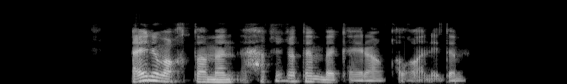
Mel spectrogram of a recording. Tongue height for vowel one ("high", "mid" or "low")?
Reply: low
